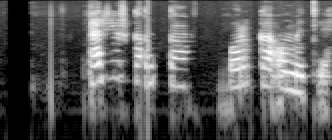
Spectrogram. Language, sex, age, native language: Icelandic, female, 9, Icelandic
